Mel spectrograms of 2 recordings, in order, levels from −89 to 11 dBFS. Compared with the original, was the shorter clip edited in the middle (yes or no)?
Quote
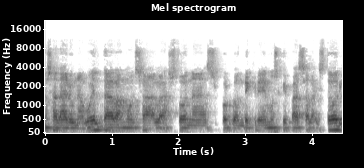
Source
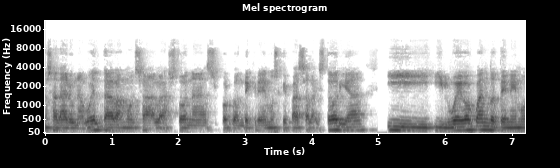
no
